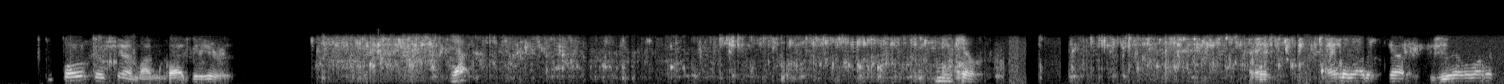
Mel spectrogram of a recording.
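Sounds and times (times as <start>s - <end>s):
speech: 0.5s - 2.4s, 4.5s - 4.8s, 9.4s - 9.9s, 13.4s - 15.0s
tap water running while washing face: 3.1s - 14.4s.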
